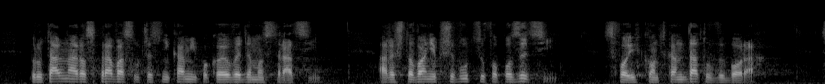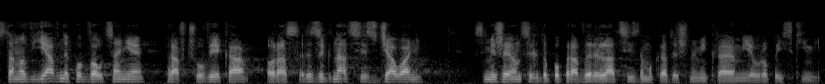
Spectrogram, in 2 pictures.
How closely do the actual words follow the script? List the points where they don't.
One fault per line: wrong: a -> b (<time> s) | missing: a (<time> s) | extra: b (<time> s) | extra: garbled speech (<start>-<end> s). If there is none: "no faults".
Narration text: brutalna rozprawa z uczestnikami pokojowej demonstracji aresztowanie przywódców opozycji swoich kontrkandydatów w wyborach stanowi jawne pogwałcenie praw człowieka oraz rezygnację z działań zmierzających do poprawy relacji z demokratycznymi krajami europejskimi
no faults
